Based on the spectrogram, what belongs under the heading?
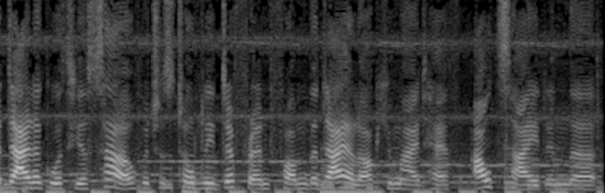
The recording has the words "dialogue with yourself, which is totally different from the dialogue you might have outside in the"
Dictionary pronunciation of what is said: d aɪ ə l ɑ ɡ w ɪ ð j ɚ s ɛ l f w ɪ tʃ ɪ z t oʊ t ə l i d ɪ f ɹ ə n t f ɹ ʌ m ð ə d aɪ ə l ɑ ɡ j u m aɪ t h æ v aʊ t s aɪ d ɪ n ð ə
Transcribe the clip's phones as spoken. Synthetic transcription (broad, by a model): d aɪ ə l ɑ ɡ w ɪ ð j ɚ s ɛ l f w ɪ tʃ ɪ z t oʊ t l i d ɪ f ɹ ə n t f ɹ ʌ m ð ə d aɪ ə l ɑ ɡ j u m aɪ t h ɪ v aʊ t s aɪ d ɪ n ð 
